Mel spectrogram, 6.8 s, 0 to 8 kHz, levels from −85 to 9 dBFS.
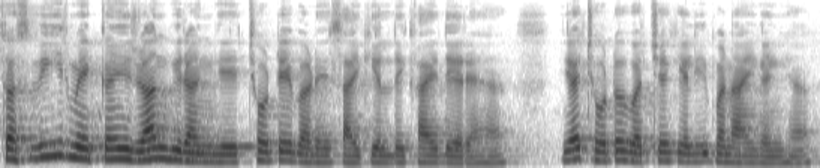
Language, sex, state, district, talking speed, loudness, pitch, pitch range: Hindi, male, Jharkhand, Ranchi, 185 wpm, -20 LUFS, 135 Hz, 120-165 Hz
